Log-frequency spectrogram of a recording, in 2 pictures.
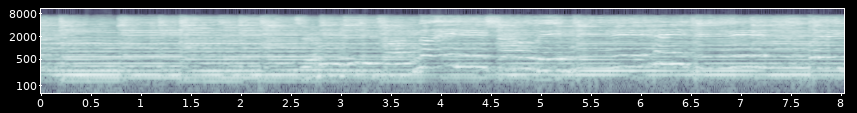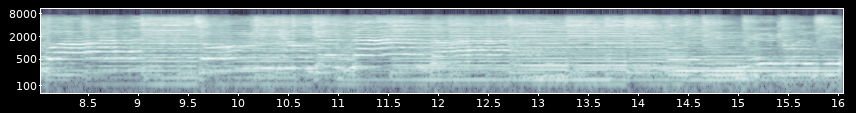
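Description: Acoustic guitar strummed steadily under a man singing a slow Thai pop ballad.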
